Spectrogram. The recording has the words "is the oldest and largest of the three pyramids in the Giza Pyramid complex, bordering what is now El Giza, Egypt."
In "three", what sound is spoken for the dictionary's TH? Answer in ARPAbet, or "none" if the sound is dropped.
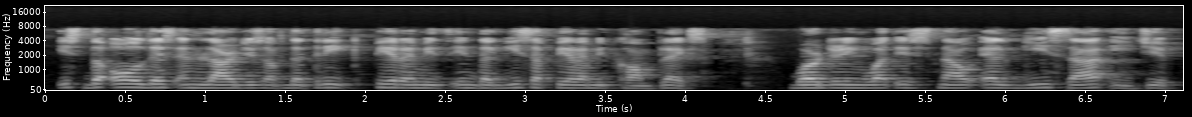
T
